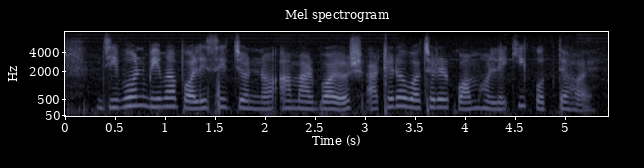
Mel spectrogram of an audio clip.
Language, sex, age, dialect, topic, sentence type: Bengali, female, 18-24, Standard Colloquial, banking, question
